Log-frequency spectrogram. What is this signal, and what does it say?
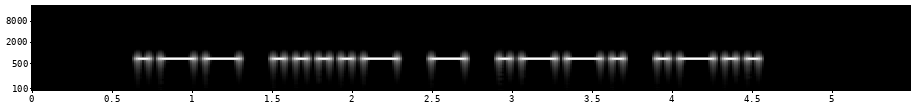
Morse code, heard as a keyed tone, about 17 wpm, 700 Hz. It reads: W4TPL
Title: USA Call Signs - 5 Characters - 17wpm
